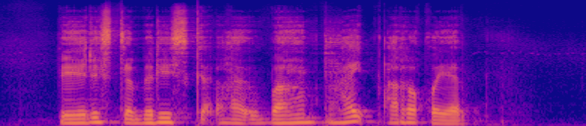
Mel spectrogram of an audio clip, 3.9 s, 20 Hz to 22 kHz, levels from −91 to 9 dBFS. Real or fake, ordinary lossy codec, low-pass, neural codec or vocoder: fake; none; none; codec, 44.1 kHz, 1.7 kbps, Pupu-Codec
